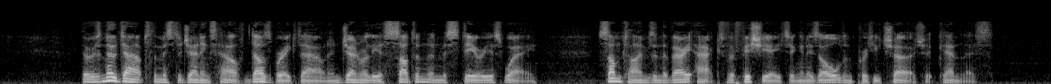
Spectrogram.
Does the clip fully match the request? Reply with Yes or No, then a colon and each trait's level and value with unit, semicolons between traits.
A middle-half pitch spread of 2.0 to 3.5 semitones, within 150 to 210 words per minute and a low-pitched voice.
Yes: average, 3.0 semitones; average, 190 wpm; very low, 95 Hz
